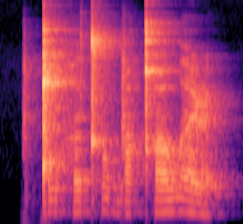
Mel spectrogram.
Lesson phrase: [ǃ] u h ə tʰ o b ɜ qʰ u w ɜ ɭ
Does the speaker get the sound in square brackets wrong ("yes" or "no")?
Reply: no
